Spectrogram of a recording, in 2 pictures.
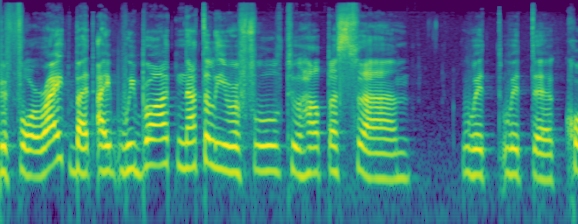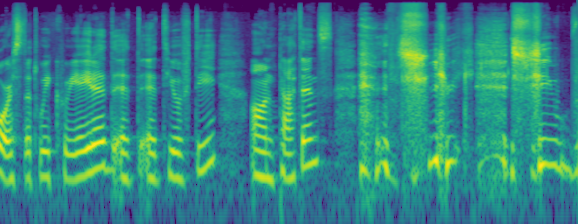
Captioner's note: laughs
